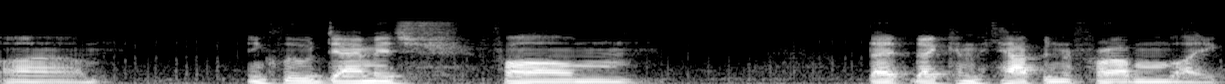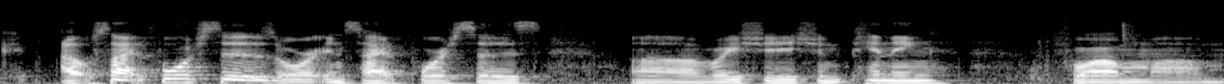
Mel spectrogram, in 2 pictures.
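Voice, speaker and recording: A man with a non-native accent speaks at a fairly low pitch. His pace is fairly slow and his pitch varies in an ordinary way. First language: not English. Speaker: graduate student. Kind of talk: class presentation. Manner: halting, many fillers.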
